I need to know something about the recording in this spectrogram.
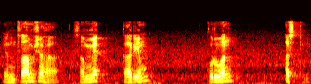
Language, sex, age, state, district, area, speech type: Sanskrit, male, 60+, Karnataka, Dharwad, rural, spontaneous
